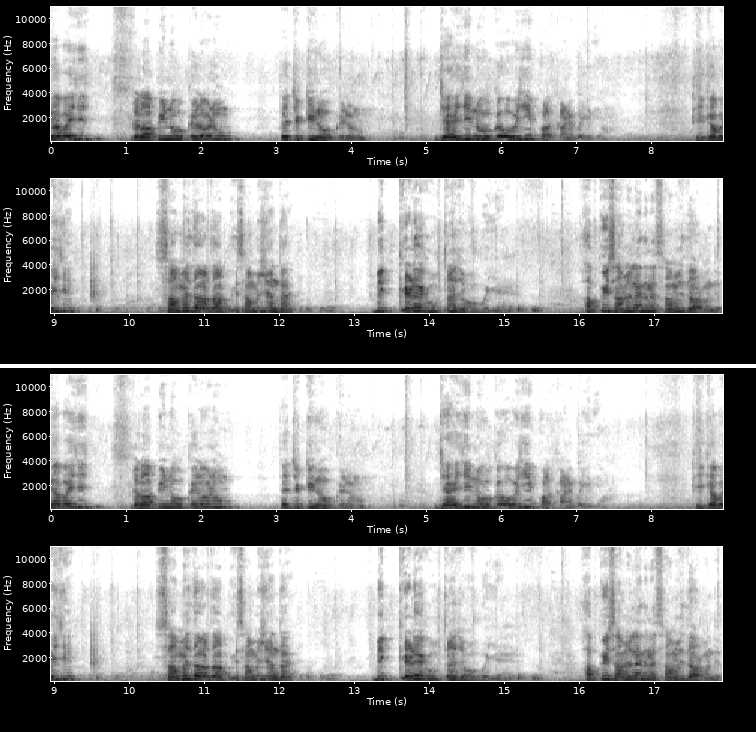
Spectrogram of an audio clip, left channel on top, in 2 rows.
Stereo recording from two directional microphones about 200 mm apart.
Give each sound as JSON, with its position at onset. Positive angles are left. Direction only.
{"t": 0.0, "sound": "a sound", "side_deg": -15}
{"t": 3.1, "sound": "speech", "side_deg": -20}
{"t": 5.1, "sound": "speech", "side_deg": -20}
{"t": 8.5, "sound": "a sound", "side_deg": -15}
{"t": 10.3, "sound": "a man's voice", "side_deg": -5}
{"t": 13.2, "sound": "a man's voice", "side_deg": 0}
{"t": 16.0, "sound": "speech", "side_deg": -10}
